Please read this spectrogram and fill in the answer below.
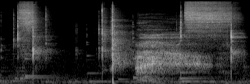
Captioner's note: soda can opens; sighs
